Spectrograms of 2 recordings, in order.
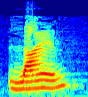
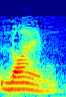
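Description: First: The word is said as two syllables, like 'lie-un'. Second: The word is said as one syllable, like 'loin'. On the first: The speaker calls it right. "Lion is the correct pronunciation" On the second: The speaker calls it wrong. "loin is the wrong pronunciation"

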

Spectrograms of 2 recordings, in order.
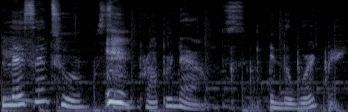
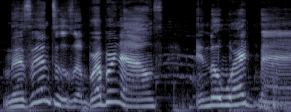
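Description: First: It is read in a normal voice. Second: It is read in a put-on voice.

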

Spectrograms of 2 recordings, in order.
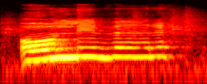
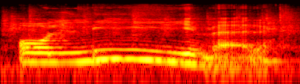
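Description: First: The i vowel is short. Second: The i vowel is long. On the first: It is a boy's name. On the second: It means olives.

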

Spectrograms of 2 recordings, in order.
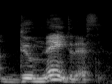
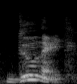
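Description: First: The stress is on the second syllable. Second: The stress is on the first syllable. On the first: The speaker calls it wrong. "間違った" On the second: The speaker calls it right. "アクセントが大事で、最初にいきます"

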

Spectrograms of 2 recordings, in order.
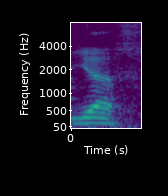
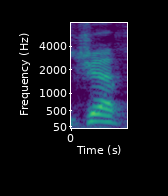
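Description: First: The name begins with a 'y' sound. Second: The name begins with a 'j' sound. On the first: The speaker calls it wrong. "not Yef, or anything weird like that" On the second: The speaker calls it right. "It's Jeff"

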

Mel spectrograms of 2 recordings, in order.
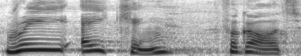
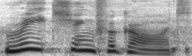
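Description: First: The word is split into re plus aching. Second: The word is said as ordinary reaching.

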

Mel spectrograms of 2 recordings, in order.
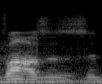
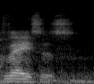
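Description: First: The word is said in a fancy, posh way. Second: The word is said in a plain, everyday way.

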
